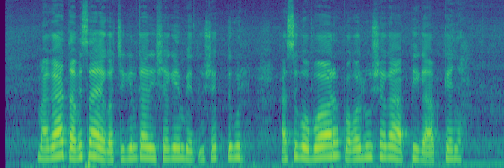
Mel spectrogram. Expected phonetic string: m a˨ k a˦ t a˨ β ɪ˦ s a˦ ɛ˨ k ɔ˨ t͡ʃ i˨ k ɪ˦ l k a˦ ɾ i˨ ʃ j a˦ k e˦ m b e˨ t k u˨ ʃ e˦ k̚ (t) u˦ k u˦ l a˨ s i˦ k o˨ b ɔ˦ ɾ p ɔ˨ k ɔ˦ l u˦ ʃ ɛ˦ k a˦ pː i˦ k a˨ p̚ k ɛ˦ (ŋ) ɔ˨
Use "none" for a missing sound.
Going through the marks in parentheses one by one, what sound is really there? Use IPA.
t, ɲ

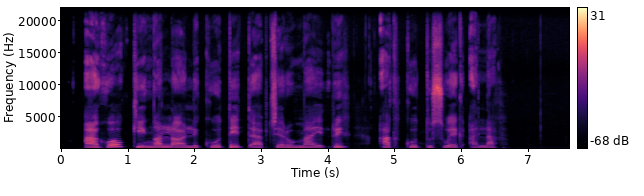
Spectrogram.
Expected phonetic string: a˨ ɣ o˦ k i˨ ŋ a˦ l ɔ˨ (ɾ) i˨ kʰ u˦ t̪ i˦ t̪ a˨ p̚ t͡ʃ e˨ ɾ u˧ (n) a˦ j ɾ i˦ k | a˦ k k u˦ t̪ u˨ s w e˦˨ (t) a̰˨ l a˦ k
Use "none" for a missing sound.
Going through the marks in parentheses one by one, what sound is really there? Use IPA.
l, m, k

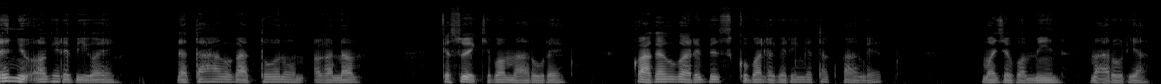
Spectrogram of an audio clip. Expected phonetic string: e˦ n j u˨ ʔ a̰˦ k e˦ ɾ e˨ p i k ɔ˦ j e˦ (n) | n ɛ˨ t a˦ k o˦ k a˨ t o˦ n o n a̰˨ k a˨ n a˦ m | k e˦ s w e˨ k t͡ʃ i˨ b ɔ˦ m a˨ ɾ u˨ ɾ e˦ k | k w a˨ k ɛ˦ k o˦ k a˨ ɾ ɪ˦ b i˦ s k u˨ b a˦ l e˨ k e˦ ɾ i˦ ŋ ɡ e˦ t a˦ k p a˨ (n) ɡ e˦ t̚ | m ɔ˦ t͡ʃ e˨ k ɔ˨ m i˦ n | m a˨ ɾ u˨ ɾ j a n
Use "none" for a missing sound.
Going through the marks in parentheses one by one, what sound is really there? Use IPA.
ŋ, ŋ

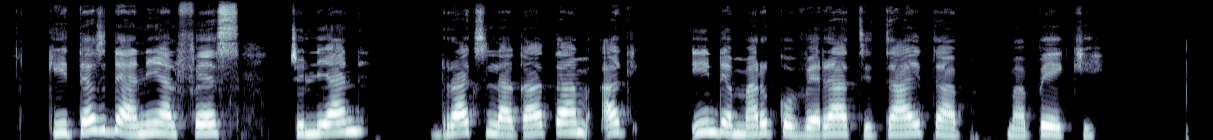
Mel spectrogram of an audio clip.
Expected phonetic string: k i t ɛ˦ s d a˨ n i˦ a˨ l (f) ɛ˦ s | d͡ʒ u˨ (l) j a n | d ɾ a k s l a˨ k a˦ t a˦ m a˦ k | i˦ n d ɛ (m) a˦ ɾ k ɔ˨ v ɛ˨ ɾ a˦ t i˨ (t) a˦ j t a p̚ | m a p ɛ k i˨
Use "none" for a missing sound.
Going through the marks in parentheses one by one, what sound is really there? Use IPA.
f, l, m, t

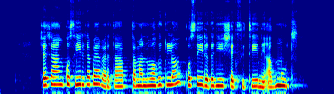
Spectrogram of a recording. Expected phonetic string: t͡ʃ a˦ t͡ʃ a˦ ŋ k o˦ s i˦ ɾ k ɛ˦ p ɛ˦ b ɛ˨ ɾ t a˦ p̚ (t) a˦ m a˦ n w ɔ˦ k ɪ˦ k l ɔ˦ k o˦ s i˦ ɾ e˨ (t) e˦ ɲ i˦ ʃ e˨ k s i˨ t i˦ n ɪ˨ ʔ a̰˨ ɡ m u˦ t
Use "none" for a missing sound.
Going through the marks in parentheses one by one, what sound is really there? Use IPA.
t, k

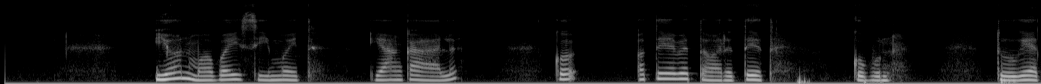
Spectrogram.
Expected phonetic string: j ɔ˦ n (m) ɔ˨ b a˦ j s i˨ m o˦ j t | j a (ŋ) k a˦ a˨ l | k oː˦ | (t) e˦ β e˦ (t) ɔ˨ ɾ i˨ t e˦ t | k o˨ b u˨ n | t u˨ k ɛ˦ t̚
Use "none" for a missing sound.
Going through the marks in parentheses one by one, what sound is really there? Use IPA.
m, ŋ, t, t

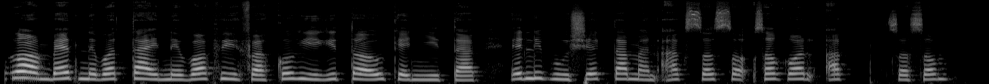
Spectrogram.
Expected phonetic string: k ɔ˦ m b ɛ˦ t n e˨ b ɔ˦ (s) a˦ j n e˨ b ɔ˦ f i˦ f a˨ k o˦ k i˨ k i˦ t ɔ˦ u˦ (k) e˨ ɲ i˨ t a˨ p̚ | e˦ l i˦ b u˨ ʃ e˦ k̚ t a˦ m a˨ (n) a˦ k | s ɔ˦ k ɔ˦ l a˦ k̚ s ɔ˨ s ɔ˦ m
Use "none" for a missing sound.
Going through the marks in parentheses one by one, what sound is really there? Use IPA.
t, k, n

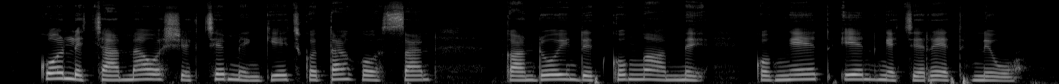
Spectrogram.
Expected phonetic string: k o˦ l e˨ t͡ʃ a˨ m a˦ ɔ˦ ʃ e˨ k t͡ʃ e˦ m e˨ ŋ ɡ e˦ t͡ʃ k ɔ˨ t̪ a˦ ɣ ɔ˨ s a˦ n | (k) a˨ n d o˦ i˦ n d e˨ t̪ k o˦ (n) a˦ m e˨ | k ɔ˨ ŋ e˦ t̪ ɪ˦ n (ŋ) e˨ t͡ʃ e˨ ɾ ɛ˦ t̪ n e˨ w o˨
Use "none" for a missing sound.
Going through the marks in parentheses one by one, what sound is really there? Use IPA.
k, ŋ, ŋ

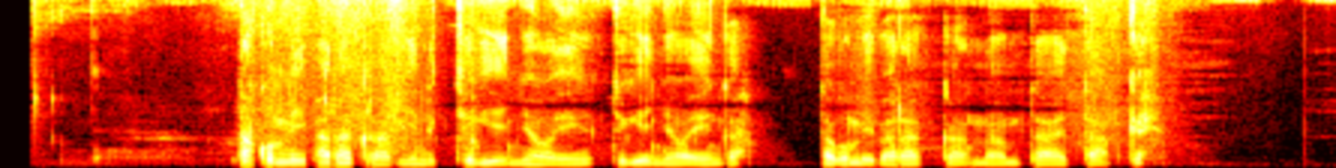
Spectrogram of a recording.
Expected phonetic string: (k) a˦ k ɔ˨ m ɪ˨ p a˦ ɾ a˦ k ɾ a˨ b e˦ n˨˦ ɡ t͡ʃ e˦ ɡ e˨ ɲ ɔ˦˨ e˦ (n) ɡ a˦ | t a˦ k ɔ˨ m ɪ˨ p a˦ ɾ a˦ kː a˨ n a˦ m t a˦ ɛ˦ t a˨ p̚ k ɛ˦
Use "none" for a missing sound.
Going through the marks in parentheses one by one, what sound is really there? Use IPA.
t, ŋ

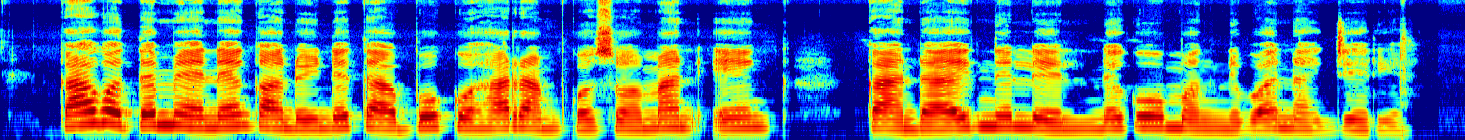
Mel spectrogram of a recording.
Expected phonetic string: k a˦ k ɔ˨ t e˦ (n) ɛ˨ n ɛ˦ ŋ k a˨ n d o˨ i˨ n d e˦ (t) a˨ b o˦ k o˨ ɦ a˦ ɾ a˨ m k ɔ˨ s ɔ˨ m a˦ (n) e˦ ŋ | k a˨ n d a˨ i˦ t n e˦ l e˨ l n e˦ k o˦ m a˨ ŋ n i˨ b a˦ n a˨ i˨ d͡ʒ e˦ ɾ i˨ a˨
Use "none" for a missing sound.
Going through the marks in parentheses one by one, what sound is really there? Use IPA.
m, t, n

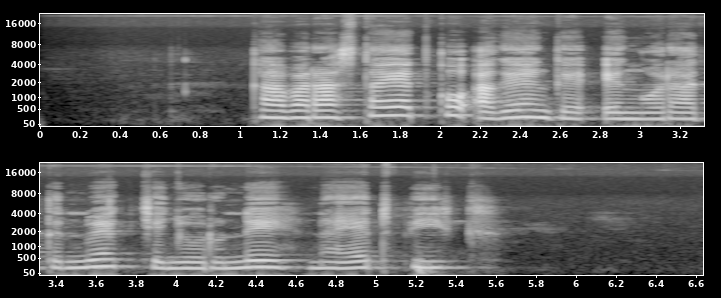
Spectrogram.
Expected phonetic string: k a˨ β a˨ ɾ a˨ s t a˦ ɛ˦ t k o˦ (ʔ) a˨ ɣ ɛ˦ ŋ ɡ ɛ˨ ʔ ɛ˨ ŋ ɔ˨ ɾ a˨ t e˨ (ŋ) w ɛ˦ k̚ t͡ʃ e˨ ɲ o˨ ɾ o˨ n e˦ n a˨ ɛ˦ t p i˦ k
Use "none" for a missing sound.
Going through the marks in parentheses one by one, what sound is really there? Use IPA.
ʔ, n

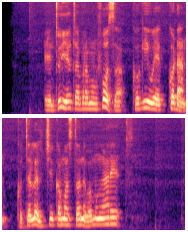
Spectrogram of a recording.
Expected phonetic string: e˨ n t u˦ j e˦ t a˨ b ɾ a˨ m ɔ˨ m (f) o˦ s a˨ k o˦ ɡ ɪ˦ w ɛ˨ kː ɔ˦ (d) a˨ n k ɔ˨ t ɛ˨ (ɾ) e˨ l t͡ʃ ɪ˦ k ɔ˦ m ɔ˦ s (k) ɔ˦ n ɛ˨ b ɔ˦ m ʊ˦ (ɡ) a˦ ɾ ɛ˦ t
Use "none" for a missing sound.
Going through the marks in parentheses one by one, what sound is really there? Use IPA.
f, d, l, t, ŋ

